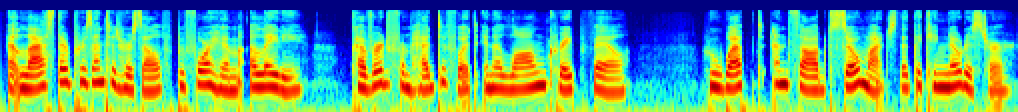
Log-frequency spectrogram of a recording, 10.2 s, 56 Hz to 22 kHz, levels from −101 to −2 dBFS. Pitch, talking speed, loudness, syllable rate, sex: 215 Hz, 175 wpm, -17 LUFS, 5.0 syllables/s, female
